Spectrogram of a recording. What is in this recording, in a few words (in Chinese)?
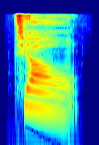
"较", Chinese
